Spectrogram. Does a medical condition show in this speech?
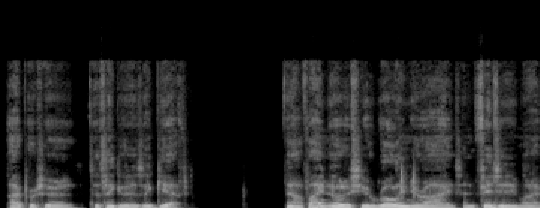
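Yes: Parkinson's; tremor varies day to day.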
